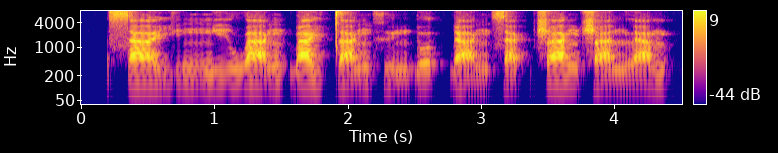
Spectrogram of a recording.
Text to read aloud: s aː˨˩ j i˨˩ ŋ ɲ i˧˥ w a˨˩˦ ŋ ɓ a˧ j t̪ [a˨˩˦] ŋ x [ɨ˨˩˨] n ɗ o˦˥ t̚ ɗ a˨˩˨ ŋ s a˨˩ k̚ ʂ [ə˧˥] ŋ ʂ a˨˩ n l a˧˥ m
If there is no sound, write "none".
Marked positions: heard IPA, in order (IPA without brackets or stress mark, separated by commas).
a˨˩˦, ɨ˨˩˨, a˧˥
